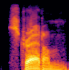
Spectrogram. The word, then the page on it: stratum: American English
